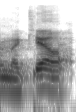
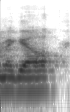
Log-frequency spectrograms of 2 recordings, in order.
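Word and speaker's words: Megill: saturated less of Tyler McGill um spelled like Taylor McGill but it's Tyler Miguel um cool interesting obviously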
